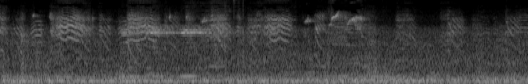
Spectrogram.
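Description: Zebra finches give busy, nasal chirps and buzzy trills over a steady low rumble.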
